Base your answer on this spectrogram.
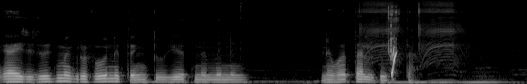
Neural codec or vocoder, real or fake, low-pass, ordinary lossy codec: none; real; none; none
